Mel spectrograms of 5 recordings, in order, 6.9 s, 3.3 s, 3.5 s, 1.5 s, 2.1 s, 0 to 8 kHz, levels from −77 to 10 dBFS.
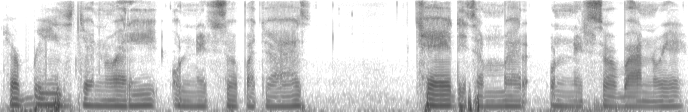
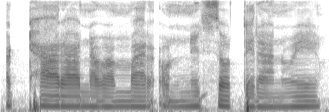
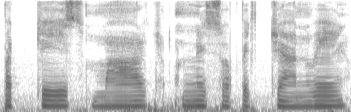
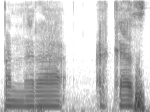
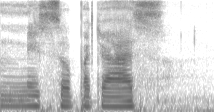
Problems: none marked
